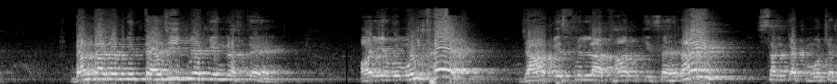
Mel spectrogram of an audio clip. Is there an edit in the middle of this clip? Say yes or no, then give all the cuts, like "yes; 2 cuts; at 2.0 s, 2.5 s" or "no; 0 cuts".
no; 0 cuts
